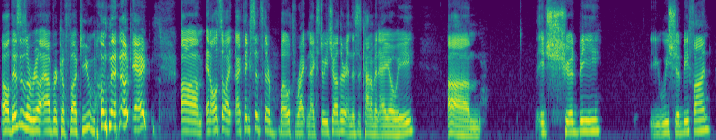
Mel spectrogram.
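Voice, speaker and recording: A man's voice: sits high, a little slow, bright, forceful tone, no room sound, clean studio sound. A young man casually narrating a tabletop game as game master, playful, exclamatory and sweary. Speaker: game master and podcast host.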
